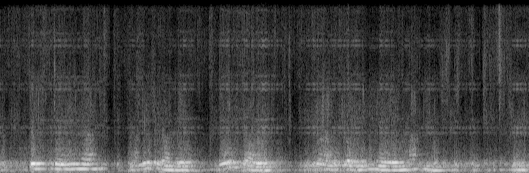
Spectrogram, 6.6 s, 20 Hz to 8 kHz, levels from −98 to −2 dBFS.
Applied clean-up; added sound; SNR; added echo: neural separator model SepFormer DNS4.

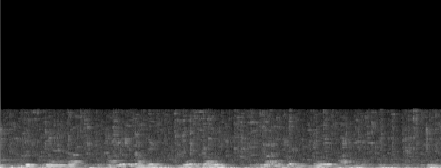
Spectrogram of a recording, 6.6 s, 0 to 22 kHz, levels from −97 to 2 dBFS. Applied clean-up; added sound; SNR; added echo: classical method WPE with log-MMSE.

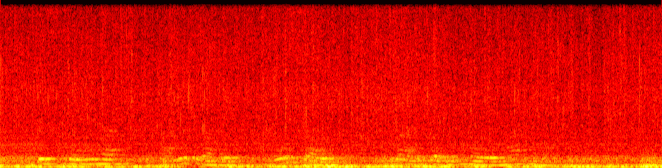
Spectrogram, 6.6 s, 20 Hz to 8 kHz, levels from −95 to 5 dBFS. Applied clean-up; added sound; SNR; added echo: none; Rain; 19 dB; reverberation time 0.6 s.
